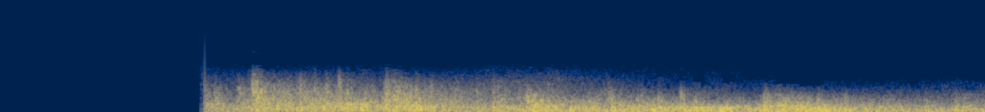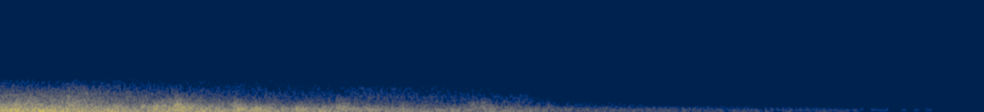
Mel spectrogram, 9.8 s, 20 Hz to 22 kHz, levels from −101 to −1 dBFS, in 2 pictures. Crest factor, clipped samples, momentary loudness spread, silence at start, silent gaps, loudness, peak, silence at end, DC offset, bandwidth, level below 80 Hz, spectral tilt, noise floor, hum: 16 dB; under 0.1%; 17 LU; 1 s; none; -23 LUFS; -8 dBFS; 3.05 s; under 0.1%; 1.5 kHz; -30 dBFS; -17.5 dB/octave; -86 dBFS; none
